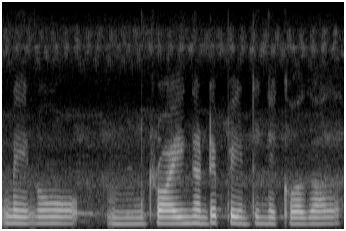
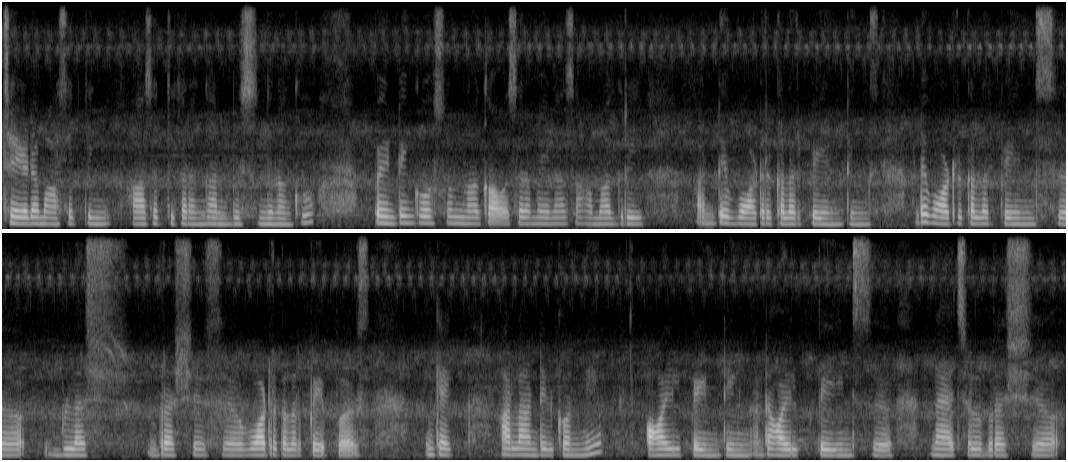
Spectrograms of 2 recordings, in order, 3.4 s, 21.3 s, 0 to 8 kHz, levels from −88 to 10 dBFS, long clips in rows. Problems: constant background noise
